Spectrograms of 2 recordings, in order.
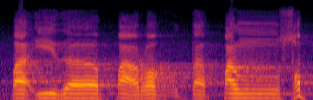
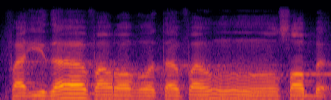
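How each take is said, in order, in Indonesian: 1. Kata pertama dimulai dengan bunyi p. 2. Kata pertama dimulai dengan bunyi f.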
